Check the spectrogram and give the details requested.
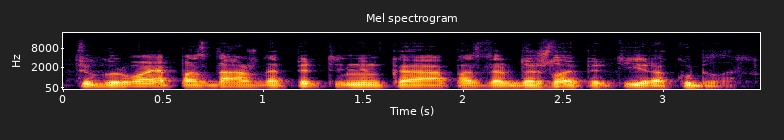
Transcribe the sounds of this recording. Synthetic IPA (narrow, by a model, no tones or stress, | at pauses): fʲɪɡʊɾuɔjɛpɐsd̪ɑːʒnɐpʲɪɾʲt̪ʲɪnʲɪŋkɑːpɐsd̪ɐd̪ɐʒʲɪnoːjpʲɪɾʲt̪ʲiːiːɾɐkʊbʲɪlˠɐ̰s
